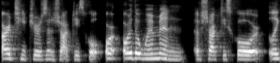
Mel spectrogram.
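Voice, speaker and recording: Moderate-paced speech from a woman with a slight Southern US accent against a quiet background. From US South. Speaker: podcast host. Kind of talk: casual chat.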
